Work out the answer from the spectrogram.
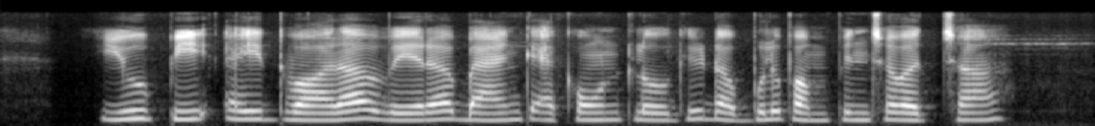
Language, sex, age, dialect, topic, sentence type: Telugu, female, 18-24, Utterandhra, banking, question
